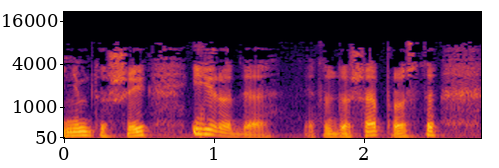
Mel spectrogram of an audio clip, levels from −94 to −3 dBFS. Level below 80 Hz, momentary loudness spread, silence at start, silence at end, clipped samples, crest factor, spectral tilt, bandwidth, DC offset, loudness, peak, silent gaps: -42 dBFS; 7 LU; 0 s; 0 s; under 0.1%; 16 dB; -6 dB/octave; 8.4 kHz; under 0.1%; -23 LUFS; -8 dBFS; none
